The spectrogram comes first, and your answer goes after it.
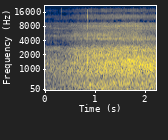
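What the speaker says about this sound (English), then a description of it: "hopefully the ocean is not too loud" Ocean waves wash in a steady, loud roar along the shore, with wind buffeting the microphone and the surge swelling slightly louder partway through, no voices heard.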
